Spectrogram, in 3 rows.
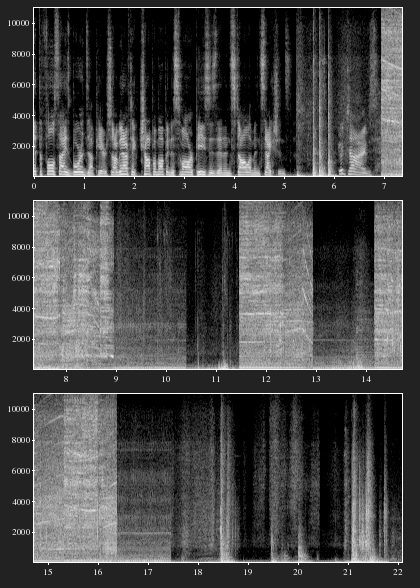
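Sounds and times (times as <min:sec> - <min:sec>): power saw cutting wood: 0:06.9 - 0:10.4, 0:11.5 - 0:17.5.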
